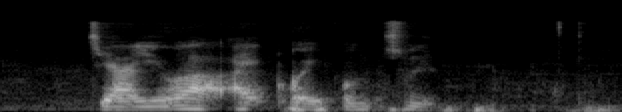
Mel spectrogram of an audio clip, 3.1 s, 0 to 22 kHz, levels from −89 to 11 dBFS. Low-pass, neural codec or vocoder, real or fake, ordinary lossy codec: 9.9 kHz; codec, 32 kHz, 1.9 kbps, SNAC; fake; MP3, 64 kbps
